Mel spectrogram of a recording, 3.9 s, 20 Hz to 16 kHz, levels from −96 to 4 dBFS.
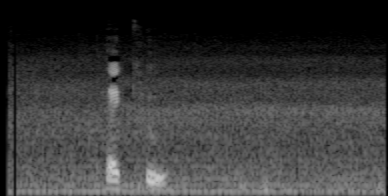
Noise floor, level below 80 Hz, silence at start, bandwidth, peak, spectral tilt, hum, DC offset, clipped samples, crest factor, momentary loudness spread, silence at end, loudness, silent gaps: -44 dBFS; -62 dBFS; 0.1 s; 7.4 kHz; -6 dBFS; -7.5 dB/octave; none; under 0.1%; under 0.1%; 24 dB; 21 LU; 0 s; -25 LUFS; none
